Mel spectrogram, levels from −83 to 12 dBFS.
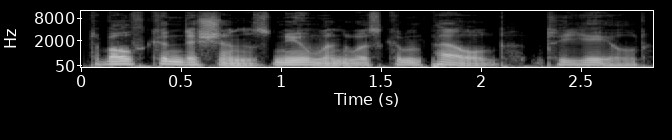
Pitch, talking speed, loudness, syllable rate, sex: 90 Hz, 170 wpm, -18 LUFS, 4.8 syllables/s, male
